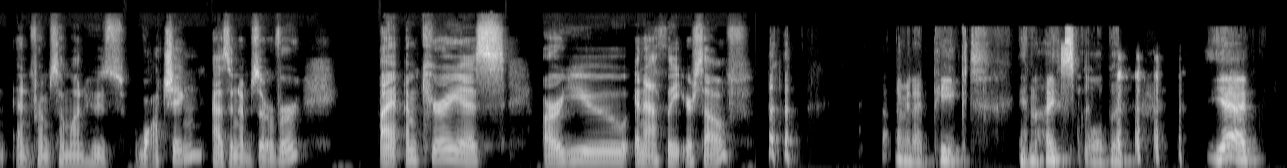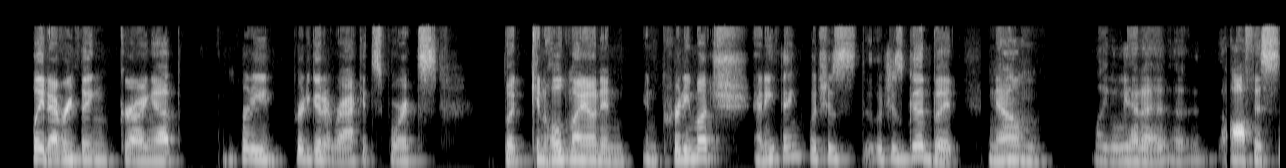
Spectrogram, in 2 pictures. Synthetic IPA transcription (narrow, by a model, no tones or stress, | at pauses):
ʔɨ̰̃nfɹʌ̃msʌ̃mwʌ̃nɦʉz̥wɑ̰t͡ʃɪ̃ŋʔɨzɨ̃nɨbzɜ̰˞və˞ | ʔaɪʔã̰ɪ̃mkʰj̥ʊɹiɨs | ʔə˞jɨɨ̃næθliʔʔə̰˞sɛlˠf | aɪmĩnaɪpʰikt | ɨ̃nhaɪskulˠbʌt̚ | jæaɪ | pʰl̥eɪɾɛvɹiθɪ̃ŋɡ̥ɹoʊɪ̃ŋʌp | ãɪ̃mpʰɹ̥ɪɾipʰɹ̥ɪɾiɡʊɾɨt̚ɹækɨtspɔɹts | b̥ʌt̚kʰɨ̃nɦoʊlˠd̚maɪõʊ̃nɨ̃nɨ̃npʰɹ̥ɪɾimʌt͡ʃɛɾ̃iθɪ̃ŋwɨt͡ʃɨzwɨt͡ʃɨzɡʊd̚bʌt̚ | naʊ̃m | laɪkwiɨɾɨʌɔfɨs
